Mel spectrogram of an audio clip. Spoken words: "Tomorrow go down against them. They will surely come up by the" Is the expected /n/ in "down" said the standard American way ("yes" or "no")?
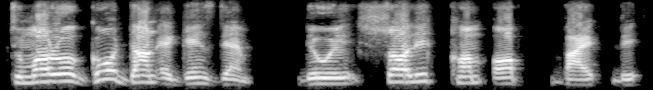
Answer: yes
